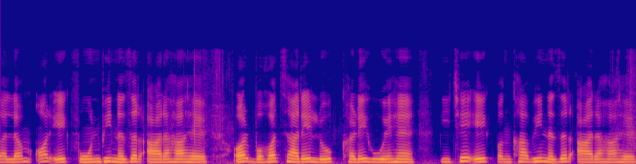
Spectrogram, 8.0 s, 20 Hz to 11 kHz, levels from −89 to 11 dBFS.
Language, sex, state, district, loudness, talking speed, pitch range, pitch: Hindi, female, Uttarakhand, Tehri Garhwal, -18 LUFS, 180 wpm, 185-210 Hz, 195 Hz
